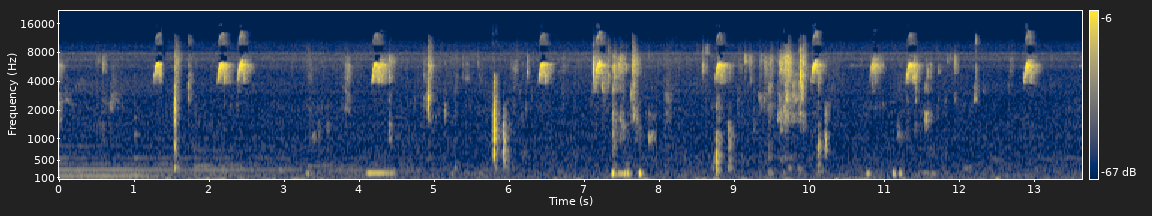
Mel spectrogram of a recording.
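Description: A small bird repeating a short, high chirp about once a second. Light splashes and knocks come from ginger and vegetables being washed by hand in a metal bowl of water.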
